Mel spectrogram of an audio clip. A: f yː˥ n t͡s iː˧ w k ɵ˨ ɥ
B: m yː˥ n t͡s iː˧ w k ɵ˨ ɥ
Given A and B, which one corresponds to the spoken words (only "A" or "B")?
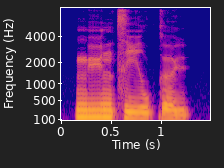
B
